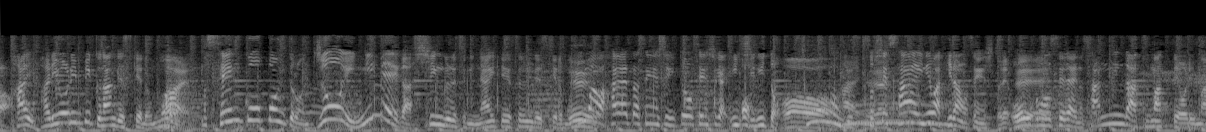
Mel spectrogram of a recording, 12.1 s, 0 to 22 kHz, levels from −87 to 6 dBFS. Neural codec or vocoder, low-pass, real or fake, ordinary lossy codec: none; 7.2 kHz; real; MP3, 48 kbps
